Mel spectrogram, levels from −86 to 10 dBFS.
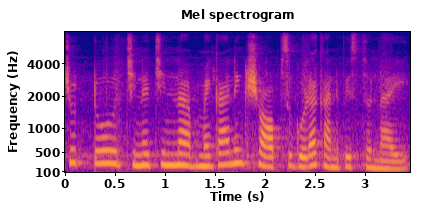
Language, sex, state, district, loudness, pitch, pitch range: Telugu, female, Telangana, Mahabubabad, -14 LUFS, 225 Hz, 200-245 Hz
